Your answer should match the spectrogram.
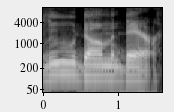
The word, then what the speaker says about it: Ludum Dare: a dance show uh I've seen it pronounced ludum d LM d ludum d LM Dar Le d ludum d and ludum d now those last two are the ones that I would probably say but I don't speak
